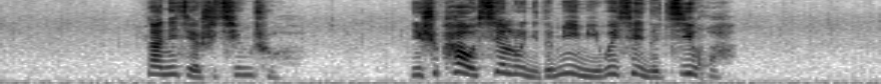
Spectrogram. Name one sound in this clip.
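A young woman speaks nearby, questioning sharply.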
